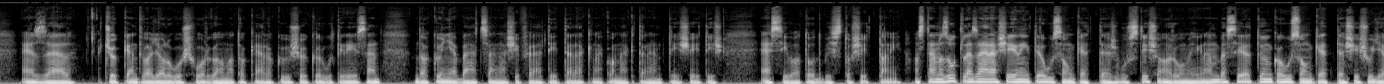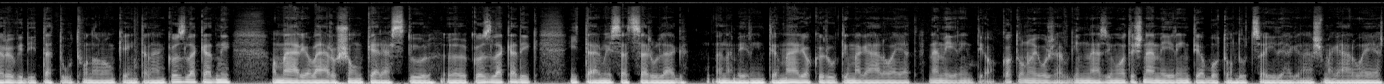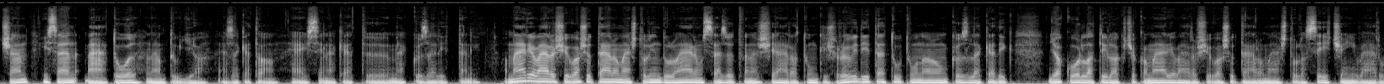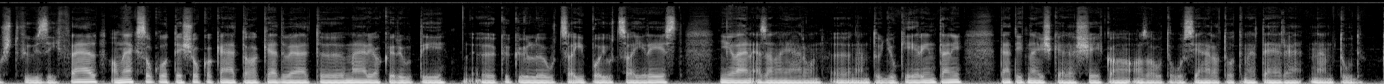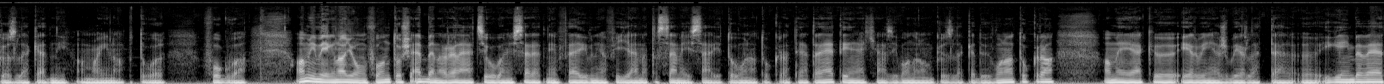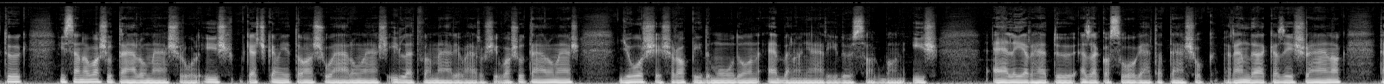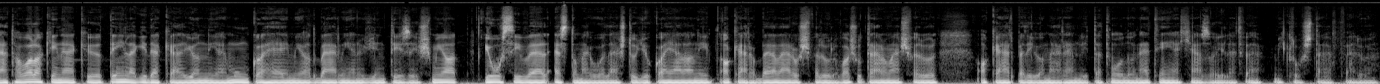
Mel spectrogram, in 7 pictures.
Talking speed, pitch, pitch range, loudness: 140 wpm, 85 Hz, 80-95 Hz, -14 LUFS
